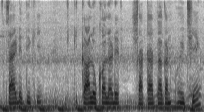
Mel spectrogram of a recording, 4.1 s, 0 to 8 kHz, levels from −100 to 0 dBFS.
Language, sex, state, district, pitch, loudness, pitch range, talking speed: Bengali, male, West Bengal, Cooch Behar, 125 Hz, -15 LUFS, 120-130 Hz, 145 wpm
